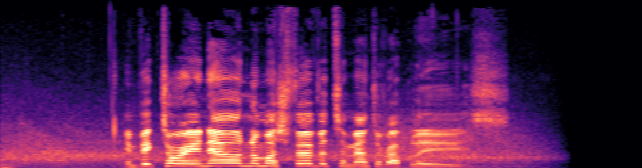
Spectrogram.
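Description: A young man talks calmly close up.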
